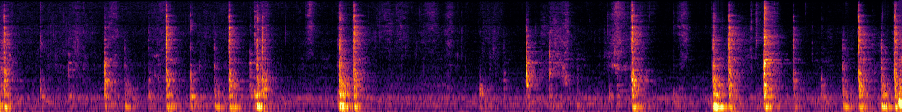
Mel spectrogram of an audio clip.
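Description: A spoon scrapes and clinks against a cooking pot in irregular strokes as chicken curry with masala is stirred, close up with no talking.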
